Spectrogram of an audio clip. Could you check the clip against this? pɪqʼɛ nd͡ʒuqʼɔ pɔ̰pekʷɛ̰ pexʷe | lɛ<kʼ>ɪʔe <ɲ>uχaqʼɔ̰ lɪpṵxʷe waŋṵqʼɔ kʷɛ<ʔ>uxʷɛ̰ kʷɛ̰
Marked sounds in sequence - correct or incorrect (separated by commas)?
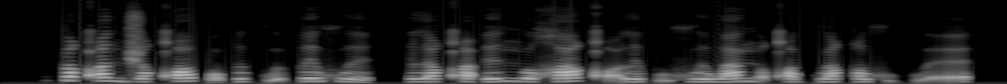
incorrect, incorrect, incorrect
